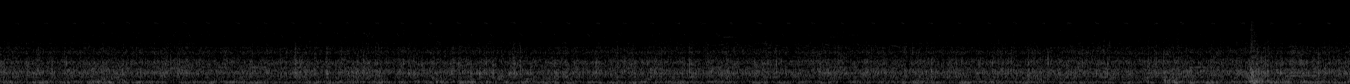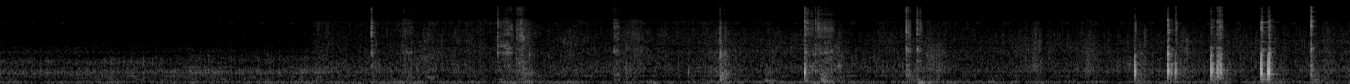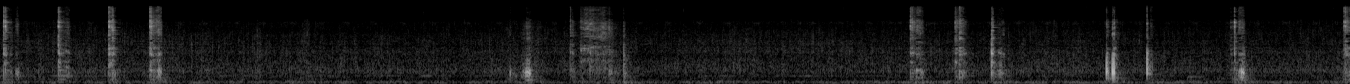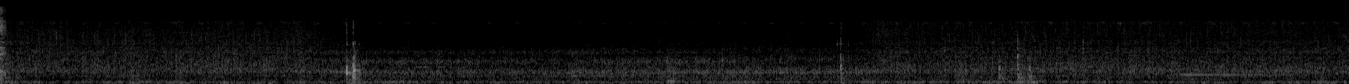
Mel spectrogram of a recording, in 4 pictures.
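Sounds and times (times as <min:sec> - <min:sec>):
food sizzling: 0:00.0 - 0:53.9
metal spatula clanking on wok: 0:19.6 - 0:22.0, 0:24.8 - 0:28.7, 0:32.1 - 0:33.4, 0:36.1 - 0:37.1.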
